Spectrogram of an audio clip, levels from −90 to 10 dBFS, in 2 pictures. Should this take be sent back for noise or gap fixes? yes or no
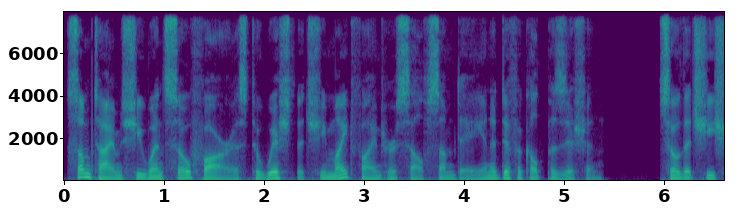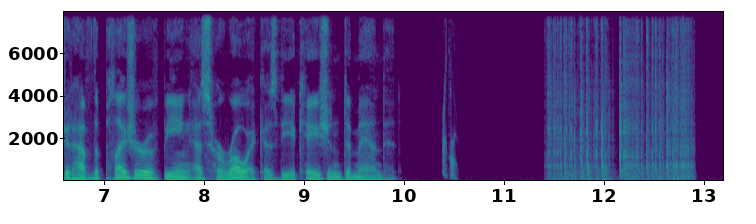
yes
